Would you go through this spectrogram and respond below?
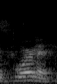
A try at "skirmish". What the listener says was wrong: It's S-K-I. There's no. You're saying squirmish.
